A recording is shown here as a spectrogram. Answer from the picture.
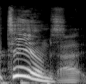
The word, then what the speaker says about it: Thames: The River Thames.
